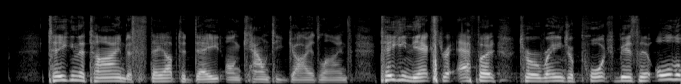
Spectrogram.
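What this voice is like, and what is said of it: Noticeable accent. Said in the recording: “I have enough issues with my accent as it is ... repeating myself when ordering food ... even my father-in-law couldn't understand half of what I was saying”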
